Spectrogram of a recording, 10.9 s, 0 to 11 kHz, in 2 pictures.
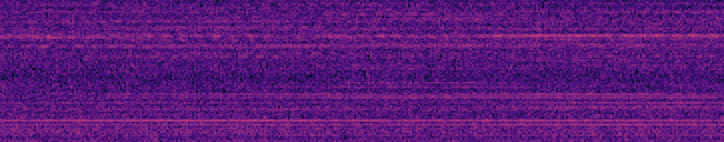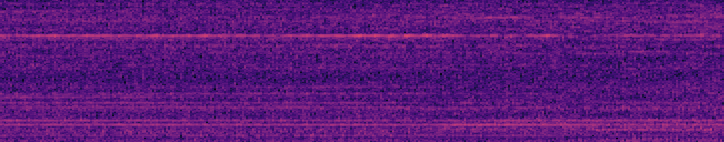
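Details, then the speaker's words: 2007 Rheem 1.5-ton air conditioner with reciprocating compressor, after startup as pressures stabilize: steady, even hum with constant tone, no knocks or rattles; normal steady running. "now listen to this monkey what a nice sounding reciprocating hot nice hot air"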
